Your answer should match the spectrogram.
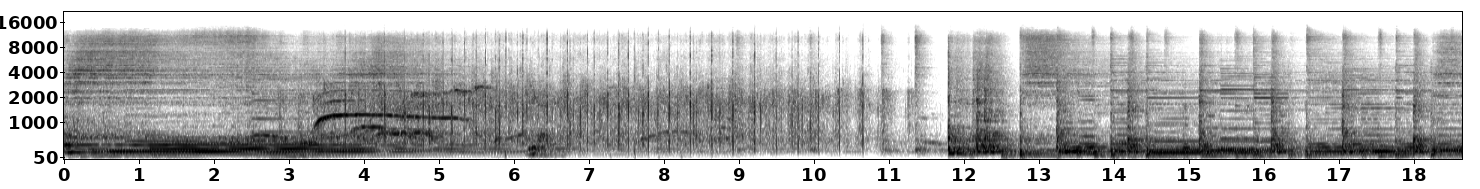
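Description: Live pop-soul band (drums, bass, keyboards, electric guitar) holding a final chord, then audience cheering with whistles and a patter of applause that dies away. About twelve seconds in the band comes back in loudly with drums and sustained chords.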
